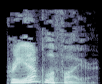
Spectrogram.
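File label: "preamplifier", British English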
